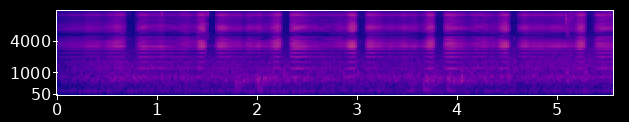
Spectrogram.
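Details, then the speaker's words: Garrett AT Gold metal detector in all-metal mode, ground balance set to 0 (factory default 2), threshold raised for audio without headphones: steady hum with warbling swell as the coil sweeps a pocket of mineralized soil, a false signal from the ground. "I've got the threshold up a little bit so you can hear the audio without the headphones, but you can hear a response from this different pocket of soil concentration."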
